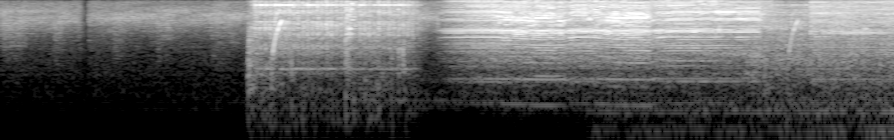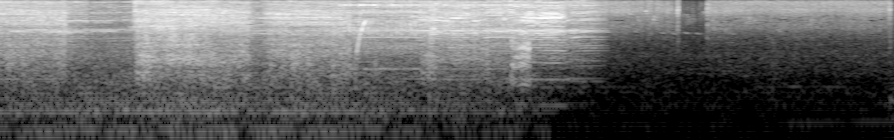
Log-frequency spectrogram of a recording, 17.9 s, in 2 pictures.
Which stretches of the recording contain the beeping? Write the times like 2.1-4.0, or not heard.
2.5-4.2, 7.6-8.8, 12.2-14.2.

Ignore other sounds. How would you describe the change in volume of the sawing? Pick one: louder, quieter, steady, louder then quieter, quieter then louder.
quieter then louder.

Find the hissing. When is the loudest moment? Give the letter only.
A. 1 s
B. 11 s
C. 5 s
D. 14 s
B.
